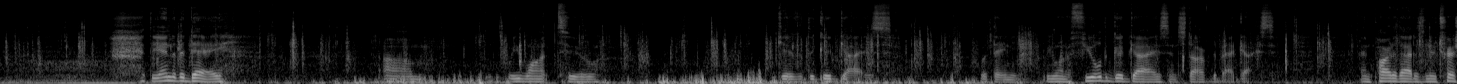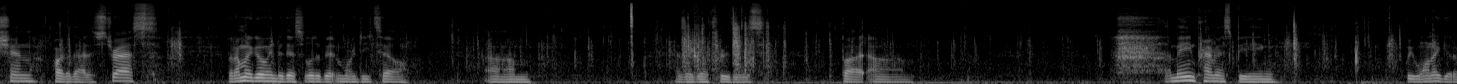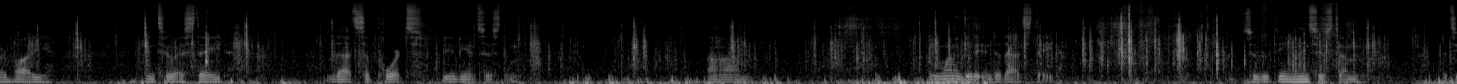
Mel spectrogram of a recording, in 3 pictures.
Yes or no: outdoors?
yes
